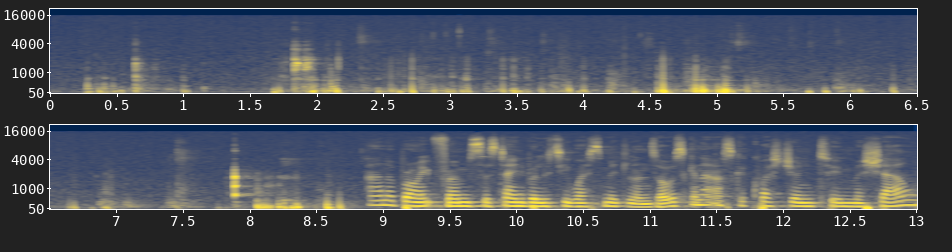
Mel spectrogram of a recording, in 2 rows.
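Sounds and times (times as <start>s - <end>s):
microphone handling noise: 0.2s - 8.9s.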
